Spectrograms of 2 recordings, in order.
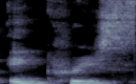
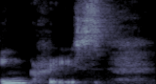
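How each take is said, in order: First: The stress falls in the usual verb position. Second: The stress is shifted to the noun position. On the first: It is used as a verb. "它可以当动词" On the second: It is used as a noun. "当名词的时候呢，要特别注意的是它的这个重音呢会稍微换一下"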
